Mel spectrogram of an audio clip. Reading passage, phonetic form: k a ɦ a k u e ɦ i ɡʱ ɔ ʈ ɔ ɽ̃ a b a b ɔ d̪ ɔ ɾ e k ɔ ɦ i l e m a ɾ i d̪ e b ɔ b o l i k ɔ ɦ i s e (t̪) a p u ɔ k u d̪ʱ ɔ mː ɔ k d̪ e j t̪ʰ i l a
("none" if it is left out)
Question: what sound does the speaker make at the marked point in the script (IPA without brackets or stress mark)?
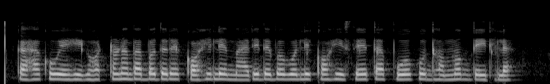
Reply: t̪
